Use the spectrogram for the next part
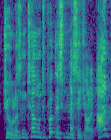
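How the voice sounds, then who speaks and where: An actor playing a well-meaning, hesitant middle-aged husband who stammers in a studio sitcom. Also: male voice, sits high, lively intonation, quick pace, pushed and bright.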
